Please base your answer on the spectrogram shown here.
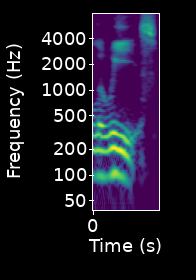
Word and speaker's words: Lois: were like whoa that lady's name is Lois Lane it's pronounced Louise ah yeah given the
